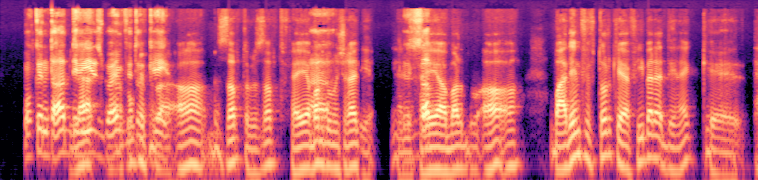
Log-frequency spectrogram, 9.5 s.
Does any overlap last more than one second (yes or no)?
yes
